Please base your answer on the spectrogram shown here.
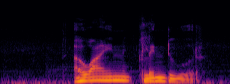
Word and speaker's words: Owain Glyndŵr: How do I pronounce Owain Glyndŵr? Owain Glyndŵr.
